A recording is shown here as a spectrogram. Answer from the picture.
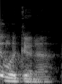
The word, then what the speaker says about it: Laguna: You know, I had the dream sequence with Laguna. Is that how I pronounce it? Laguna? – I say Laguna. But Laguna? Okay. Like Laguna Beach. Okay. – Yeah, that's how I say it.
